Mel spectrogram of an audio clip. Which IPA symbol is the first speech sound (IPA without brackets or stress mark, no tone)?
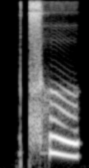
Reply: t͡sʰ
